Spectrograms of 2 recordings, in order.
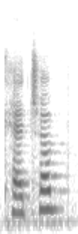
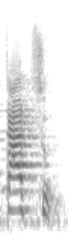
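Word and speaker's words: catsup: ketchup a lot and we don't call it ketchup ketchup what do you say ketchup we call it katup really we spell it with a c so I'm adding the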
